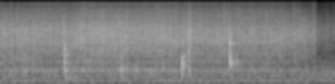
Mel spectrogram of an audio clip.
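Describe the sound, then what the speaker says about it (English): Rice frying with browning crab sticks in a hot pan over medium-high heat, a steady loud hiss broken by a few soft scrapes and taps of a stirring utensil, no talking. "I'll just see if I can brown the crab sticks a little bit. Now we're gonna add our rice."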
